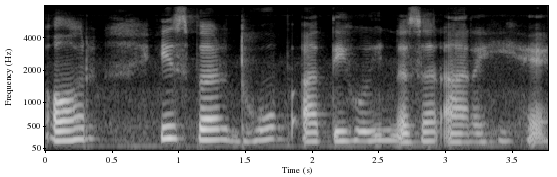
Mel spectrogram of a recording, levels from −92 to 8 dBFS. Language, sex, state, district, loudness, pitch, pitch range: Hindi, female, Madhya Pradesh, Dhar, -20 LUFS, 205 Hz, 195-230 Hz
